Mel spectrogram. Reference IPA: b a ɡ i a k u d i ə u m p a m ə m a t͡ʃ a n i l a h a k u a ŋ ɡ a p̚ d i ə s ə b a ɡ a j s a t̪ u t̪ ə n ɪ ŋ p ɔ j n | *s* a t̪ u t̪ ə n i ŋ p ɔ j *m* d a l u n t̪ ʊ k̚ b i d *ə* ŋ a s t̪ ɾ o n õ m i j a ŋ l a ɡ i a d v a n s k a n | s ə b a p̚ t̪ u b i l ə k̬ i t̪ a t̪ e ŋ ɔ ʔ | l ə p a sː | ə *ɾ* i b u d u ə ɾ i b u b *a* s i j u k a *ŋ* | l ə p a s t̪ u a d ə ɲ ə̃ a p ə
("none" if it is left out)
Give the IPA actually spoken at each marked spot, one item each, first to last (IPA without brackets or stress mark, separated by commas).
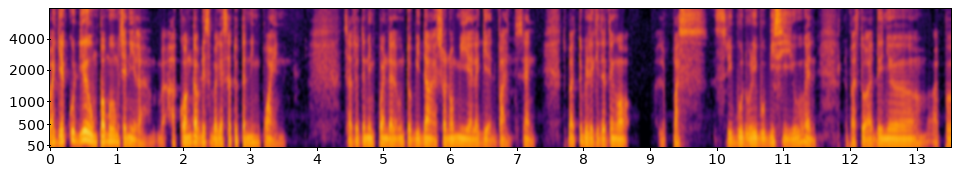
s, n, a, ɾ, i, n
